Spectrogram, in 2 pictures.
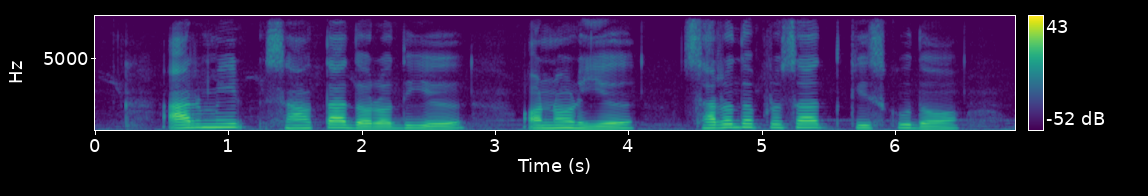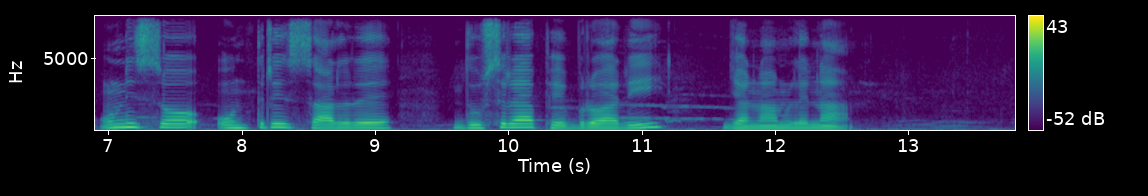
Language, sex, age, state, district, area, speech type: Santali, female, 30-45, West Bengal, Bankura, rural, spontaneous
